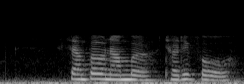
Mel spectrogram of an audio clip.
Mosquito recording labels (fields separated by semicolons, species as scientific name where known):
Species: no mosquito; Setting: cup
